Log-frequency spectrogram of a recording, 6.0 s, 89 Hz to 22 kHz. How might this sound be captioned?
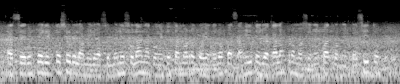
Vendedor Venezonalo 3
Registro de paisaje sonoro para el proyecto SIAS UAN en la ciudad de Palmira.
Registro realizado como Toma No 05 Calle 30 Carreras 28 y 29.
Registro específico sobre voces (Vendedor Venezolano 3)
Registro realizado por Juan Carlos Floyd Llanos con un IPhone 6 entre las 11:30 am y 12:00 m el día 07 de marzo de 2.019
05, 28, 29, 3, 30, Carrera, entre, No, Of, Paisaje, Palmira, Proyect, SIAS, Sonoro, Sounds, Soundscape, Toma, Vendedor, Venezolano, Voces, y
